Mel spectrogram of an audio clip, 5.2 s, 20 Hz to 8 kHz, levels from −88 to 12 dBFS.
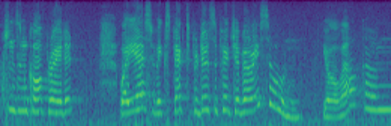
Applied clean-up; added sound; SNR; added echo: none; none; none; none.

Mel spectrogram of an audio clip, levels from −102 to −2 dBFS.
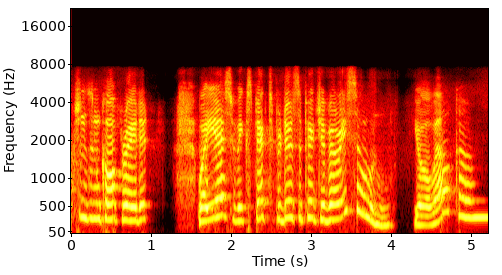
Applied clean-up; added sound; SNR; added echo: neural mask model Resemble Enhance denoiser.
